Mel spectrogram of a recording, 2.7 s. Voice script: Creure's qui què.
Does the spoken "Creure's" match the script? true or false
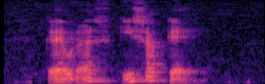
true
